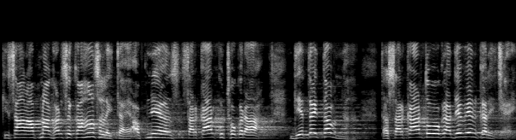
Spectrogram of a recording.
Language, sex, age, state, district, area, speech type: Maithili, female, 60+, Bihar, Begusarai, rural, spontaneous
